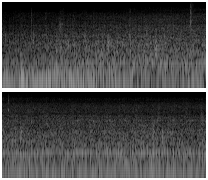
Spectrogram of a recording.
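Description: Car engine running low as a car draws up and idles alongside, with a steady hum coming in a little over two seconds in. A single sharp click sounds at about the same moment.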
